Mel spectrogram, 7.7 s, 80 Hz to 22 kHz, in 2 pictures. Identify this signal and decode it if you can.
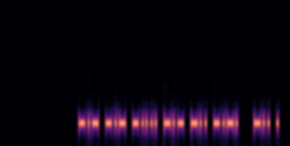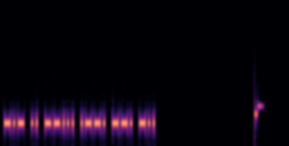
Morse code, heard as a keyed tone, about 40 wpm, 700 Hz. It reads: KK6KDC DE KI7PGD
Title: USA Callsign DE Callsign 40wpm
